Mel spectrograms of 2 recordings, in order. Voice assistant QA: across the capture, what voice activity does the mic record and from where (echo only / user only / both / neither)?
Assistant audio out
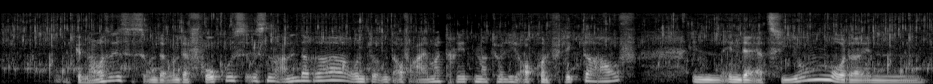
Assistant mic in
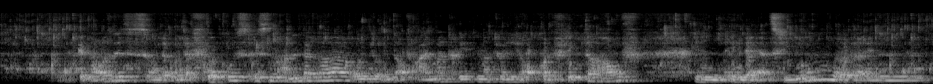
echo only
